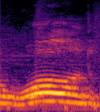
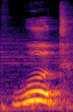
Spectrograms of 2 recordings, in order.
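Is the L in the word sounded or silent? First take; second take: Sounded; Silent. First: The L is clearly sounded at the end. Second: The L is silent at the end. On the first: The speaker calls it wrong. "le queremos meter como un acento como gringo ahí, como a la brava. Y terminamos diciendo would" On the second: The speaker calls it right. "esta O y esta L tienden a desaparecer y la pronunciación es más sencilla. Se dice would"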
